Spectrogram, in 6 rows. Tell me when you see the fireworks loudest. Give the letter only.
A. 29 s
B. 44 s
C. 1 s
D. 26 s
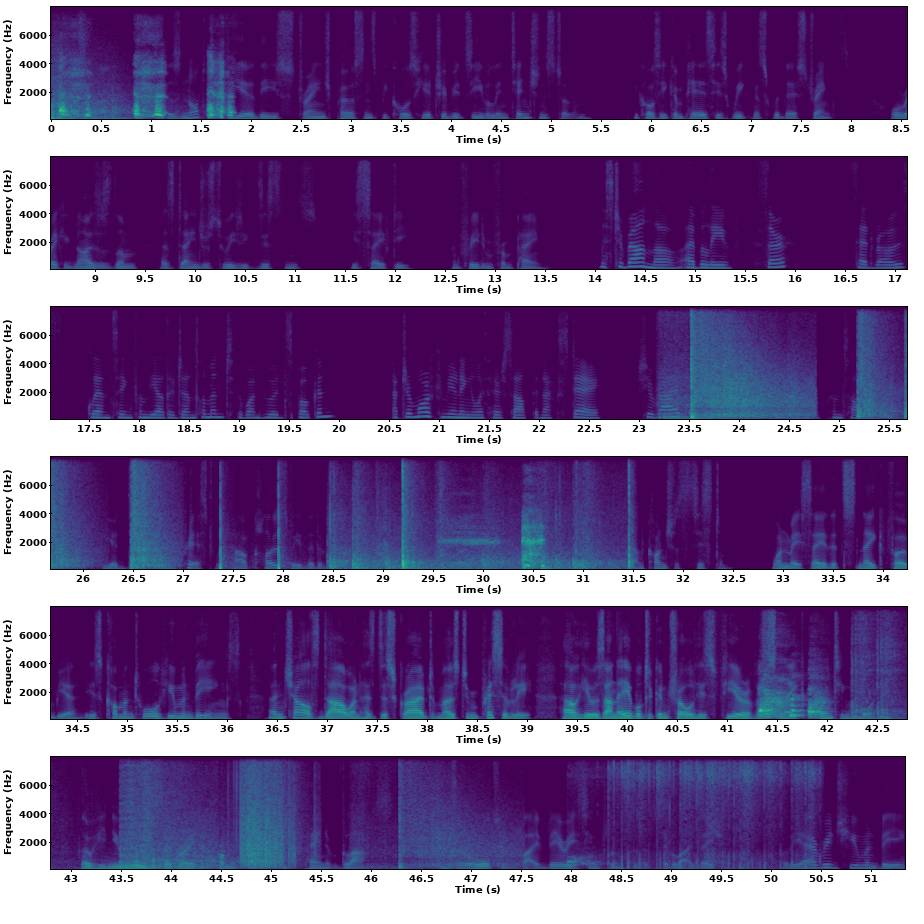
A.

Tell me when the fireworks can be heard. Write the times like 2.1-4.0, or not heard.
0.0-0.8, 23.2-31.6, 42.2-50.5.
